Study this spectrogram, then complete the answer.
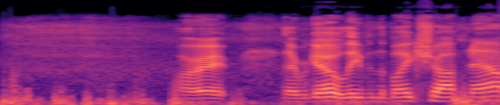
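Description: A young man talks to the microphone outdoors.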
